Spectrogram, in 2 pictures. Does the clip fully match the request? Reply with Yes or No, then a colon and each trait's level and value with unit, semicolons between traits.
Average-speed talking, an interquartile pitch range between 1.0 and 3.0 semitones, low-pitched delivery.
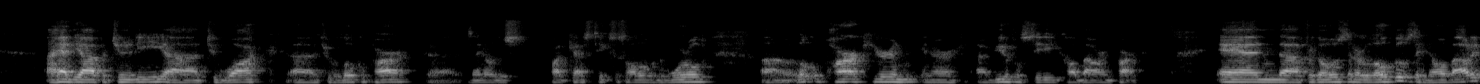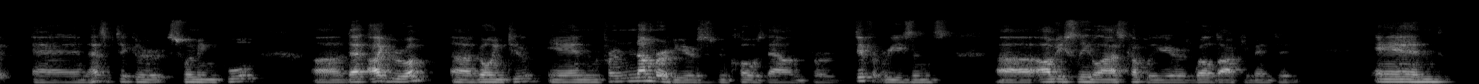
Yes: average, 175 wpm; narrow, 2.6 semitones; low, 110 Hz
